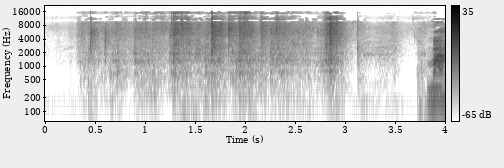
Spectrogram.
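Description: A plastic snack packet of hot Bombay mix being handled: a run of crinkling and crackling mixed with small clicks for about three seconds.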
